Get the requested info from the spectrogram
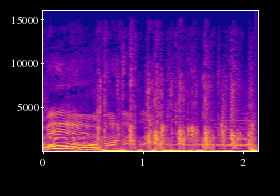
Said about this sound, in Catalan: aplaudiments.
